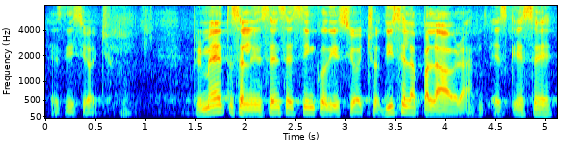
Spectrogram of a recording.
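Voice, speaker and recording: A Mexican man, a pastor, preaching a sermon. He asks the congregation questions, has them read along, and often builds up to loud exclamations. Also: mid-range voice, animated, normal speed.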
